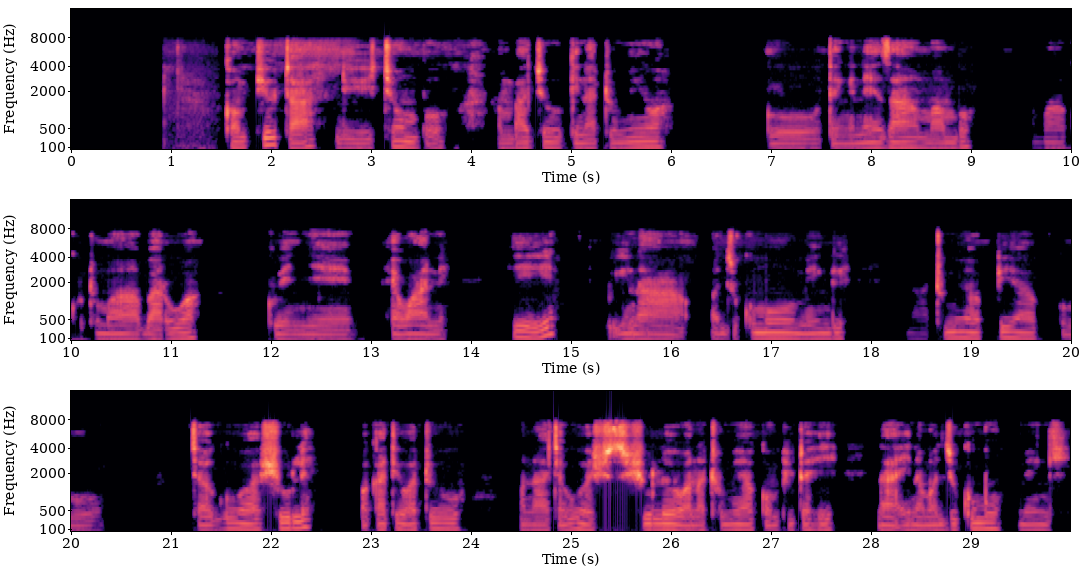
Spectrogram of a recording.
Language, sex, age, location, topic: Swahili, female, 36-49, Nakuru, government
